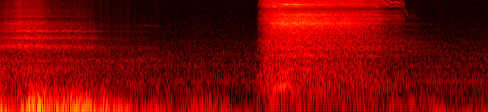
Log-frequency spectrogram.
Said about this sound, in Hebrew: ואז התחלתי לנשום.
